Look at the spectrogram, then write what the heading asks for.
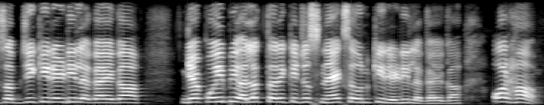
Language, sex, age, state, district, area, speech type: Hindi, female, 18-30, Rajasthan, Jodhpur, urban, spontaneous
